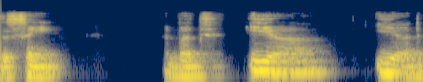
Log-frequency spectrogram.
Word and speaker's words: ihr: And but ihr Ihr, the pronunciation is ihr.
